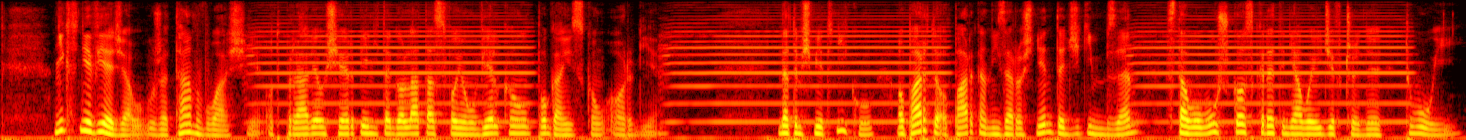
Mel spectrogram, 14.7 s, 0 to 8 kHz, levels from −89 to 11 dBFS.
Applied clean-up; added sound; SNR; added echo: none; Bowed string instrument; 11 dB; none.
